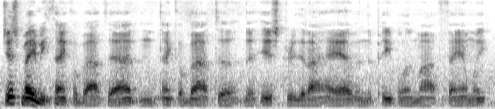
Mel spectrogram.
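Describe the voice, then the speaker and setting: A middle-aged man chats casually and reflectively, rambling with frequent pauses, recorded outdoors on a patio. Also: rumbling low, animated. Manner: unhurried, rambling, pausing often. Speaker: vlogger. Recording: noisy outdoor ambient recording.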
